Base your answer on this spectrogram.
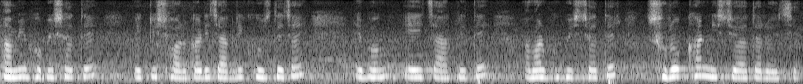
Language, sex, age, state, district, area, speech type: Bengali, female, 18-30, West Bengal, Purba Bardhaman, urban, spontaneous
